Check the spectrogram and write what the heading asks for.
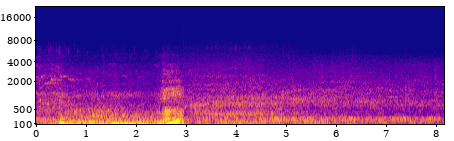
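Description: A car engine running low as a car drives past close by, loudest just before three seconds in, then dropping away suddenly to a quieter street background.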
